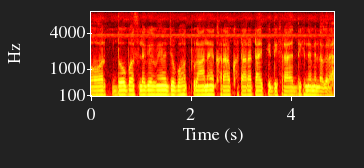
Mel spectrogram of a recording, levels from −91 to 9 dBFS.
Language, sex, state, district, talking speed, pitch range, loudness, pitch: Hindi, male, Bihar, West Champaran, 260 wpm, 105-115 Hz, -15 LUFS, 110 Hz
